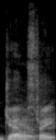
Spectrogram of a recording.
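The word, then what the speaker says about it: Gaol Street: Malherbe, and it was is it Goal Street or Jail Street? It's the Jail Street, is that how you say it? Jail Street, but it's spelt Goal, isn't it?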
